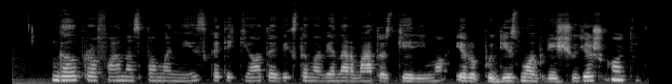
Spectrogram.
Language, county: Lithuanian, Vilnius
